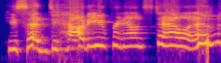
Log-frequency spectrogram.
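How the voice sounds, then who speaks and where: A woman's voice: very high-pitched, a little slow, sharp tone. A woman with a Delco Philadelphia accent hosting a casual podcast chat, speaking in a blunt, joking, informal way. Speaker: podcast host.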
